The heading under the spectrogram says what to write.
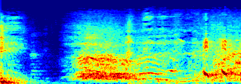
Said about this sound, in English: Could we just get a? Can we get a gasp? But it's got to be clean, no laughter. Just everyone going.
